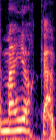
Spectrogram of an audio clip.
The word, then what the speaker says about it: Mallorca: Claudia, donc, Majorque, comment on prononce ça? Palma de Mallorca.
